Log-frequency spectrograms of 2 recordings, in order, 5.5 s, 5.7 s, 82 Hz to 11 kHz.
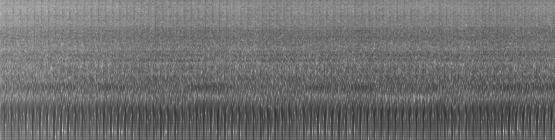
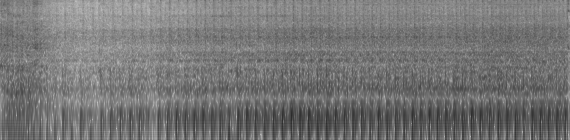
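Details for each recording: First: Long-unrun motorcycle bought sight unseen at auction, revived; carb idle screw set 1/2 turn out: steady popping idle about 3.5 beats a second, slowly firming up, no knocking; normal healthy idle. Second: Motorcycle that had not run in a long time, carb idle screw set 1/2 turn out, restarted on choke after being shut off: rough moment then catches into an even beat about four per second, no knocking; a little cold-blooded, hard starting when cold.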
